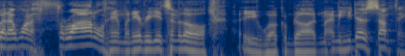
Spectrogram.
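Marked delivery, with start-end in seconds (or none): 2.4-3.3 louder, put-on radio announcer voice. Mocking how a man greets listeners of Oddmo: radio personality voice. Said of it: "radio personality kind of voice".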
